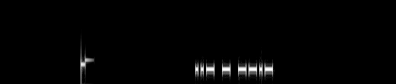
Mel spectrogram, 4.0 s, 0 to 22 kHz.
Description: Morse code, heard as a keyed tone, about 46 wpm, 700 Hz. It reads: UTQ
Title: USA Call Sign Postfixes - 3 Letters 45wpm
